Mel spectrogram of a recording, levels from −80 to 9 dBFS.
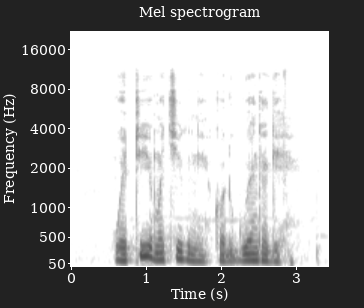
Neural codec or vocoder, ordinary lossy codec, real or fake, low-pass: none; none; real; none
